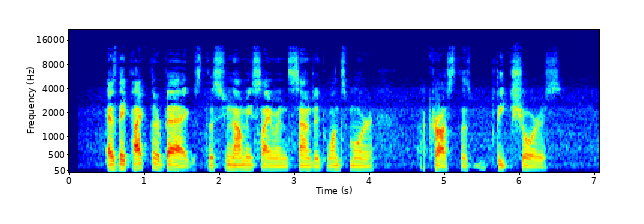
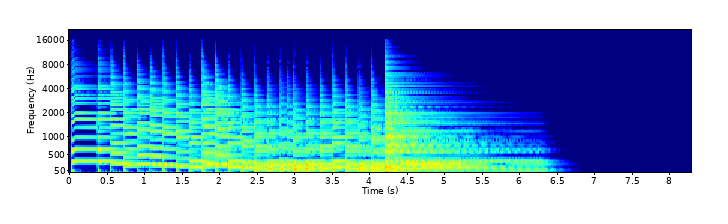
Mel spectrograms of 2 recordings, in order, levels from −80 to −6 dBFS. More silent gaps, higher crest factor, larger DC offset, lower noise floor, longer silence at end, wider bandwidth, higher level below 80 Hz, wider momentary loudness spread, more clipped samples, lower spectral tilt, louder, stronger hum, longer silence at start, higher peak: neither; about the same, 22 dB vs 20 dB; neither; second, -48 dBFS vs -52 dBFS; second, 0.55 s vs 1.8 s; second, 14 kHz vs 16.5 kHz; second, -72 dBFS vs -48 dBFS; about the same, 14 LU vs 14 LU; neither; about the same, -4 dB/octave vs -5 dB/octave; first, -23 LUFS vs -32 LUFS; neither; first, 0.5 s vs 0.05 s; first, -2 dBFS vs -12 dBFS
